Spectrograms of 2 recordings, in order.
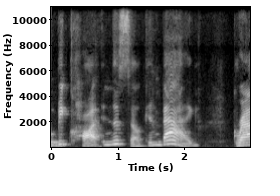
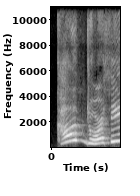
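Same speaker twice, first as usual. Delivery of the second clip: higher, louder hurried call; urgent call; 11 semitones higher, 7 dB louder than usual. Acted. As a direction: call her over before it flies. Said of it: "cried the wizard".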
